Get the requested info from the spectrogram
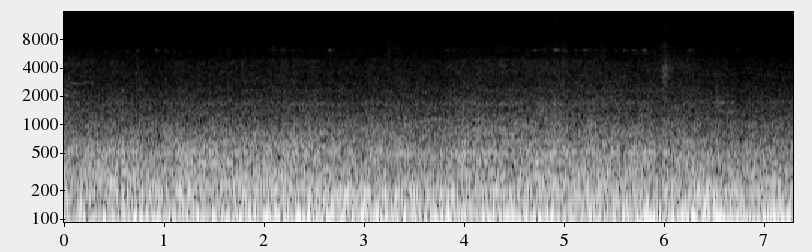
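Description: Passenger train running along the line, a steady low rumble heard from inside the carriage.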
